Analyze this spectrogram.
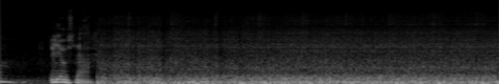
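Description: A car's engine and tyres rumble steadily while driving.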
